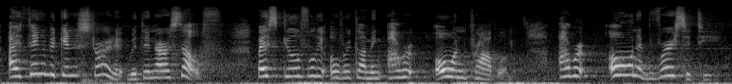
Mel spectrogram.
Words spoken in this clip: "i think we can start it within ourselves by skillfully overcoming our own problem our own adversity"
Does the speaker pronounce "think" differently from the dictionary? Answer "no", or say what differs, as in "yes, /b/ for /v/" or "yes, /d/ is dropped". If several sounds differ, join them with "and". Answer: no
